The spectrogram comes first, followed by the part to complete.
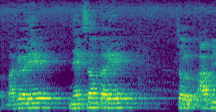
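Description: A man's voice chanting in long held notes, in phrases of about two seconds each.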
